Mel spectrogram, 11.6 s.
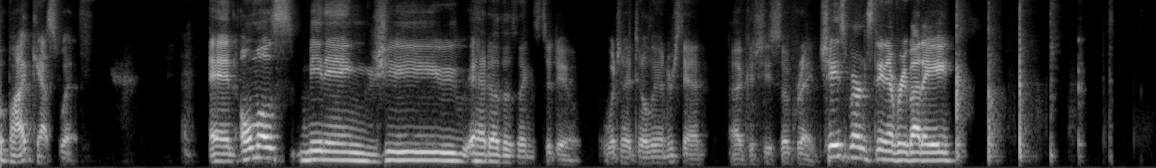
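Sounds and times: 
speech: 0:00.0 - 0:01.0, 0:01.8 - 0:10.0
person clapping for themselves: 0:09.5 - 0:11.3.

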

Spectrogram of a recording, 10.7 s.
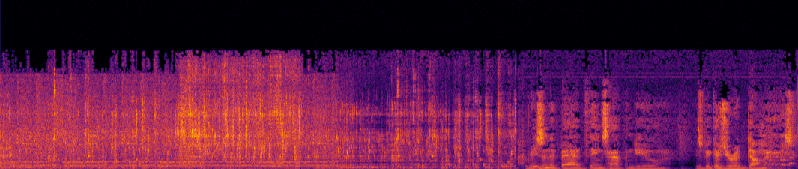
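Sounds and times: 
toilet flushing: 0:00.0 - 0:07.0
speech: 0:07.1 - 0:10.6.

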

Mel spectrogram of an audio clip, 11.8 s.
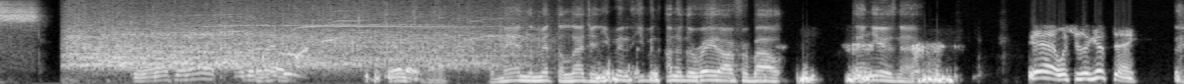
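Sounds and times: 
audience applause: 0:00.6 - 0:06.0
speech: 0:01.4 - 0:09.6, 0:10.3 - 0:11.8.

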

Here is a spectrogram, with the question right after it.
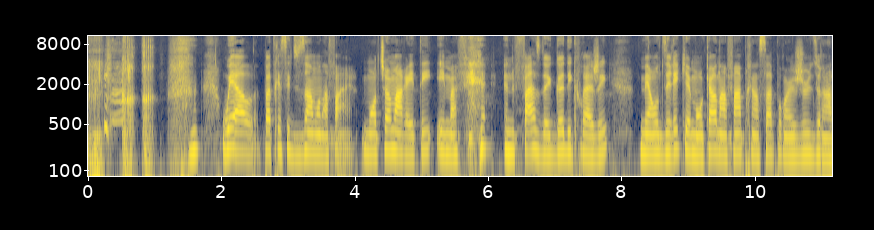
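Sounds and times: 
person imitating pig oinks: 0:00.0 - 0:01.1
speech: 0:01.5 - 0:11.1.

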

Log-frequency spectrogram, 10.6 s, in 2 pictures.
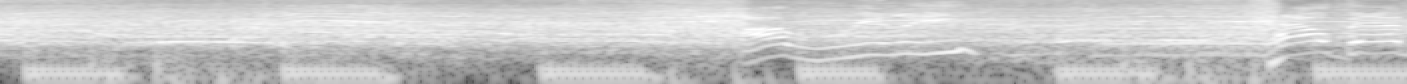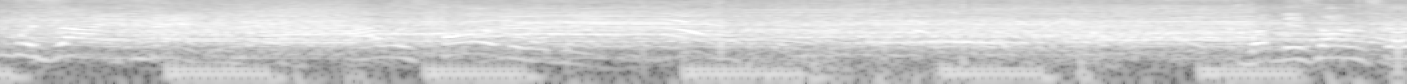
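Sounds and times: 
quiz-show studio audience yelling a word together: 0:00.0 - 0:10.5
speech: 0:10.1 - 0:10.5.

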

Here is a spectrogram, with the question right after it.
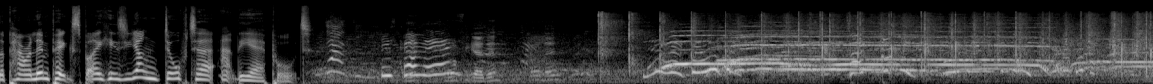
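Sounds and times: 
speech: 0:00.0 - 0:05.8, 0:06.4 - 0:07.6
crowd cheering at airport arrival: 0:06.3 - 0:11.5.

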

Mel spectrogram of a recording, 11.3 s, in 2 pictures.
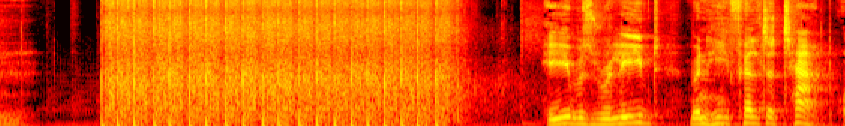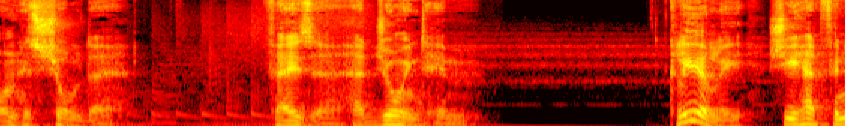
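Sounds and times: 
machine gun fire aimed at men on a gantry: 0:00.7 - 0:03.2
speech: 0:03.6 - 0:06.5, 0:07.4 - 0:08.9, 0:10.1 - 0:11.2.

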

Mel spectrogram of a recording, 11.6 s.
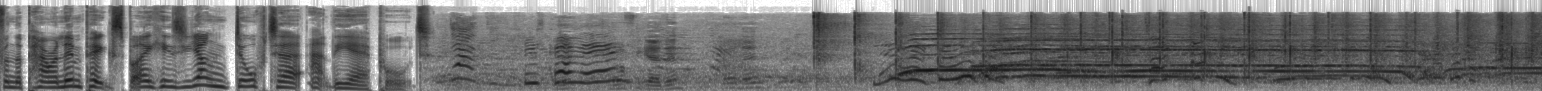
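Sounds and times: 
speech: 0:00.0 - 0:07.8
crowd cheering at an airport arrival: 0:06.4 - 0:11.5.

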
